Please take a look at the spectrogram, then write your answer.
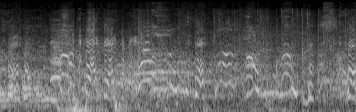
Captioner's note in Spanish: risa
